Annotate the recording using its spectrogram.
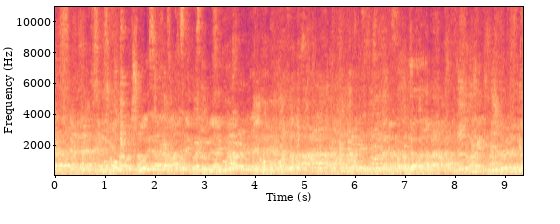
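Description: A crowd of people chatter loudly in a room.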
